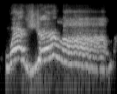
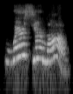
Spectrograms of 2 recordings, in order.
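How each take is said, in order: First: The z and y merge into zh. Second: The z and y sound separately. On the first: The speaker calls it right. "You say" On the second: The speaker calls it wrong. "You don't say"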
